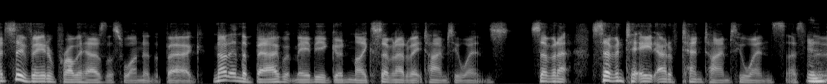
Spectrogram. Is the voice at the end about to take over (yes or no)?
yes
